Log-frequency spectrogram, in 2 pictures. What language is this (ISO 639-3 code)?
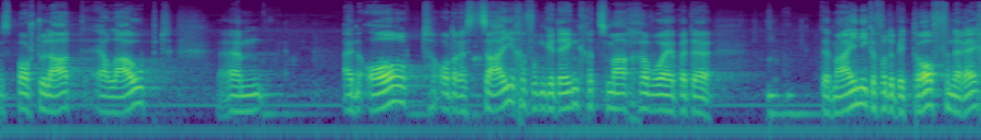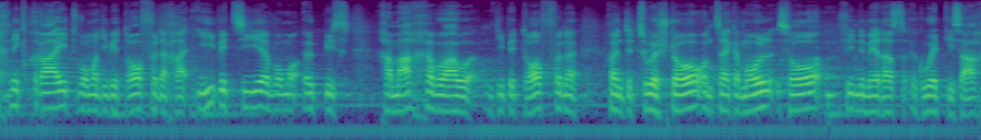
gsw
